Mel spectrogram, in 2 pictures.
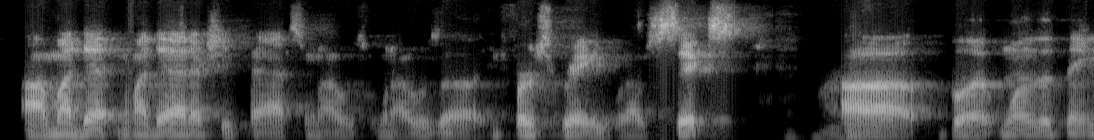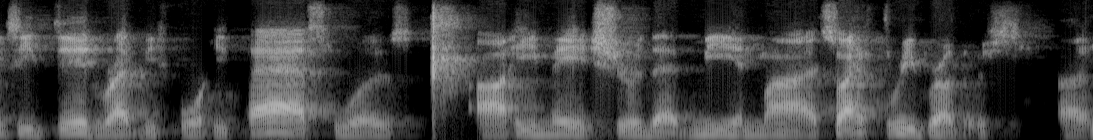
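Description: A man's voice: low-pitched, a bit bright, dull audio. A young man from Chicago, answering interview questions at home in loose casual talk full of "like" and "uh". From Chicago, Illinois. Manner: rambling, many fillers like "like" and "uh", restarts. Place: his apartment.

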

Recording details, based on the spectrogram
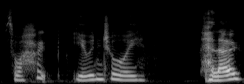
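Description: A woman's voice: medium pitch, fairly even intonation, unhurried, a little mellow, no room sound, studio quality. A woman hosting a podcast, introducing the show and her guests with enthusiasm. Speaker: podcast host.

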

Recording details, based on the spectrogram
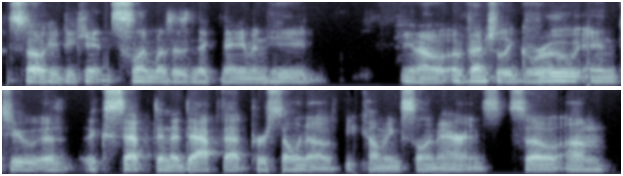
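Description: Gravelly low-voiced man telling a story. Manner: fluent, storytelling with fillers. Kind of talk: interview answers. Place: New York.

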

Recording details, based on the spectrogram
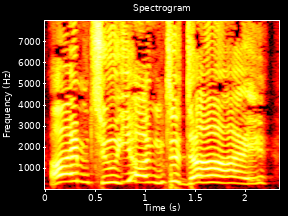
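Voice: extremely high pitch, a bit bright, no echo, voice pushed up, exaggerated voice. A storyteller voicing a whiny, melodramatic male raccoon who wails and draws out words. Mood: moaning despair. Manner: wailing, drawn-out melodrama.

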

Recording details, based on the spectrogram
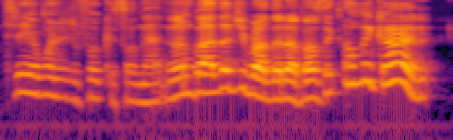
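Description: A woman's voice: lowish voice, racing, warm tone. A woman co-hosting a podcast, explaining things in casual, informal talk with swearing. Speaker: podcast co-host. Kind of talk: casual chat.

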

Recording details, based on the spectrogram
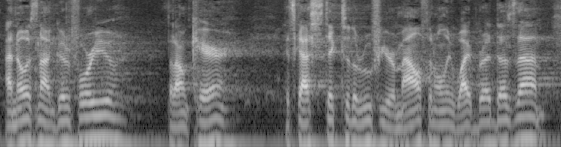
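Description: Slightly raspy pastor in a big hall. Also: male voice, medium pitch, fairly even intonation, brisk, fairly bright tone, slight background noise. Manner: chatty storyteller, jokey asides, many fillers. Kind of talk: casual sermon to young adults.

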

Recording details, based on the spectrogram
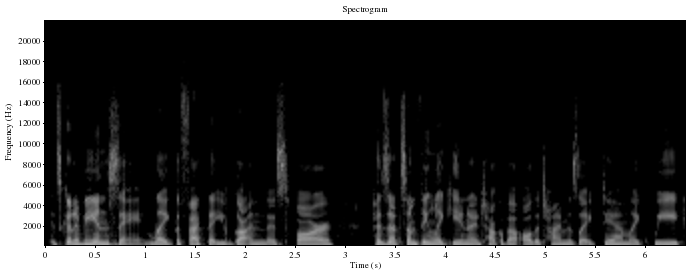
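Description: A woman's voice: medium pitch, brisk, no echo, clean studio sound. Upbeat slangy podcast host woman. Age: late 20s. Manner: enthusiastic, slangy reactions, rambling questions. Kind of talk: casual conversational interview.

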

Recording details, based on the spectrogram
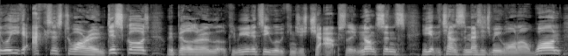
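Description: A man hosting a retro gaming podcast in casual chat, a bit croaky, blunt and joking, swearing freely. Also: mid-range voice, sharp tone. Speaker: podcast host.

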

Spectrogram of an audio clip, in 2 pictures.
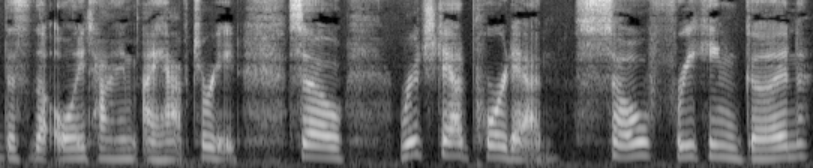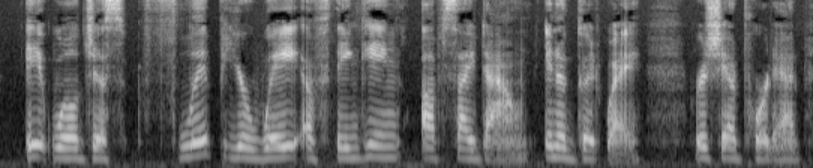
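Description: A woman's voice: medium pitch, vocal fry, no echo. A woman in her thirties with a nasal voice, chatting casually and emphatically as she hosts a solo podcast. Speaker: podcast host.

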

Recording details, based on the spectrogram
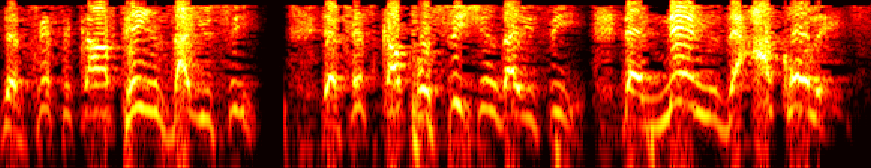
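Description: A man's voice: very high-pitched, moderate pace, sharp tone, husky, low-quality recording. A man from Ghana with a Ghanaian accent preaching a teaching sermon, emphatic and repeating phrases to drive them home.

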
